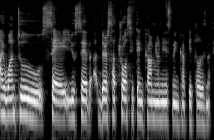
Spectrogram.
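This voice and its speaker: At a moderate pace, a woman with a very deep, low pitch speaks in a Spanish accent on a very clean recording with a silent background. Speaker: psychologist. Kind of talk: interview.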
